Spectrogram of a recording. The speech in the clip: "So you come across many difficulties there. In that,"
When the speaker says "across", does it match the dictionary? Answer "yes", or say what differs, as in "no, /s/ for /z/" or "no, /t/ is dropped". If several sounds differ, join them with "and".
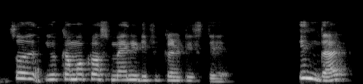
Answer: yes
